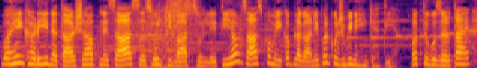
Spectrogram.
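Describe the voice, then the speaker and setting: A woman telling a cartoon family story as narrator, steady and plain. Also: on the high side.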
